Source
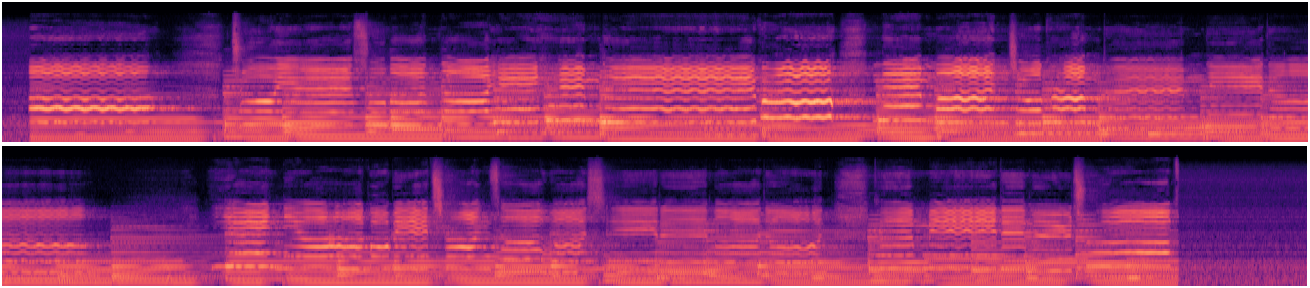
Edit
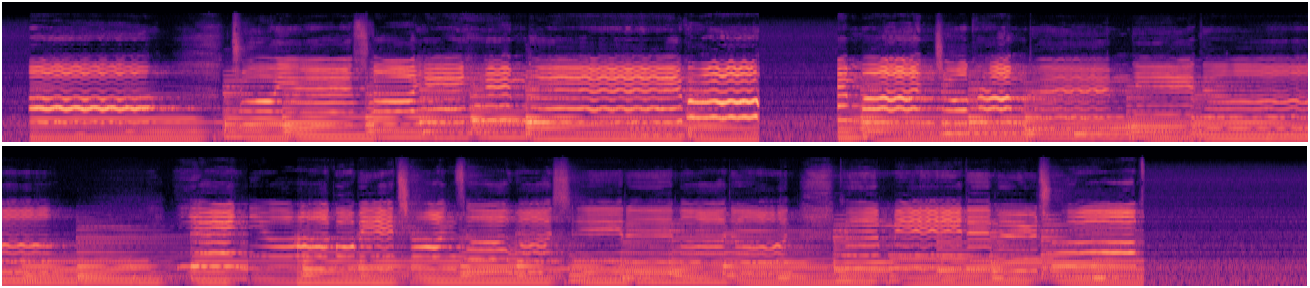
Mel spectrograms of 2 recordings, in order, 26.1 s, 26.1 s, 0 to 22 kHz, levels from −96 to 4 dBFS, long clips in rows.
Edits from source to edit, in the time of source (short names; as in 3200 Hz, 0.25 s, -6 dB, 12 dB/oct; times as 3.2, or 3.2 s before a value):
3.72–4.46 cut
8.31–9.1 room tone
12.5–13.29 stretch 1.5×
15.86–16.36 gain -7.5 dB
